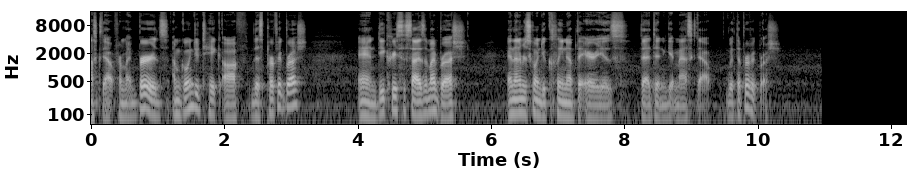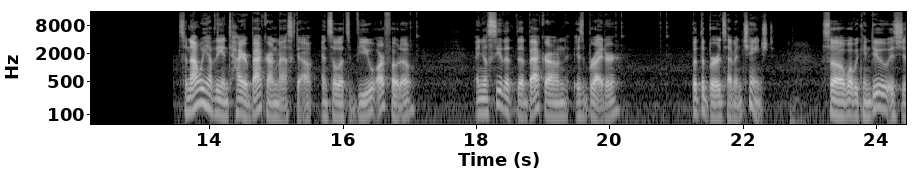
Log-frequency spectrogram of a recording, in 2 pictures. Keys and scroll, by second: 4.4 [, 9.5 ].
